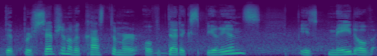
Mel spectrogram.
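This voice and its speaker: Guest CEO, male, forties, Israeli accent, relaxed and filler-heavy; light trade-show noise behind. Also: a little high, moderate pace. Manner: casual storytelling, many fillers like "kinda" and "um". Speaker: retail company CEO, guest. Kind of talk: conversational interview. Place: busy trade show floor, open-roof podcast booth. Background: crowd chatter and noise.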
